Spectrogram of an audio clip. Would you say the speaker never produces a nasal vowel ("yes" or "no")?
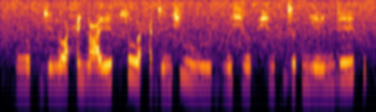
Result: yes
